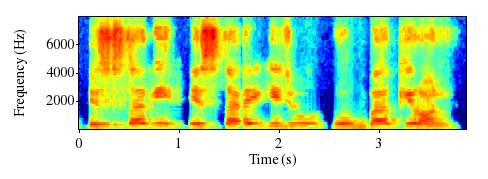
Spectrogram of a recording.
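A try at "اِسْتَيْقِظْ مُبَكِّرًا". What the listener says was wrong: Nah, ini jangan istaiqizu, tapi pakai sukun. Istaiqiz.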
